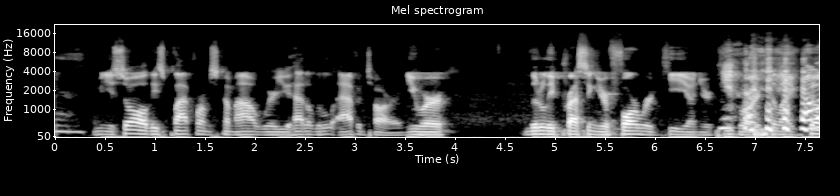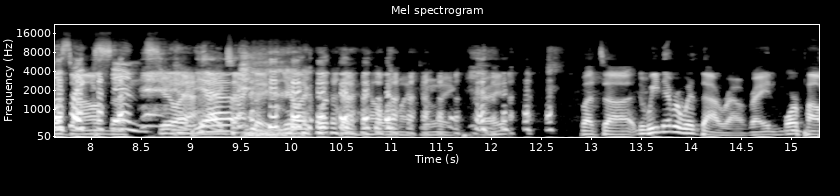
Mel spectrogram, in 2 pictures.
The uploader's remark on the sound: Recorded at MJUnpacked NYC.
